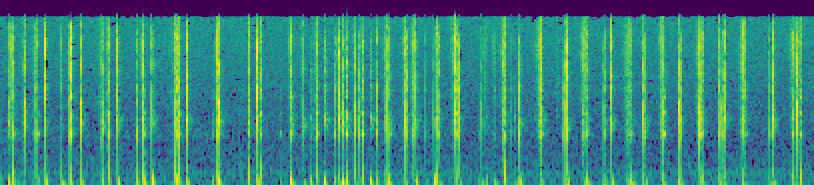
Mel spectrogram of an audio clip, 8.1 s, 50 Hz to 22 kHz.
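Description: Short nails and fingertips tap and scratch the walls of two identical small, empty, hollow white paper cups, one held on each side of the microphone. About 49 quick, dry taps come in an uneven, brisk rhythm, each a soft low thump with a papery click on top. Every tap dies away almost instantly with no ring.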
